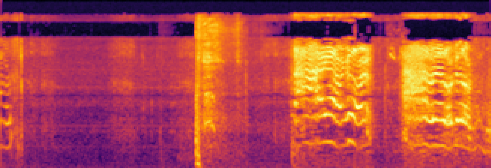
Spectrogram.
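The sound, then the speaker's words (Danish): A cat purrs and meows in two loud, drawn-out bursts of about a second each. A brief sharp click and a quiet stretch come before them, and no one speaks. “Kommer kat nummer to.”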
